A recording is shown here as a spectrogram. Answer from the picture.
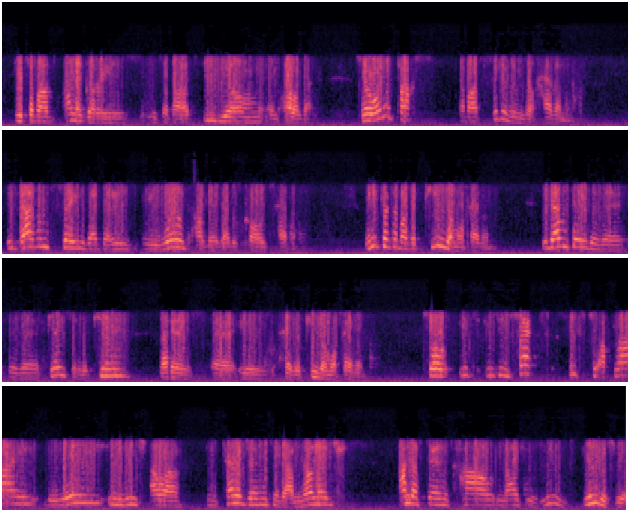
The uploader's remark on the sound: Guest on the phone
